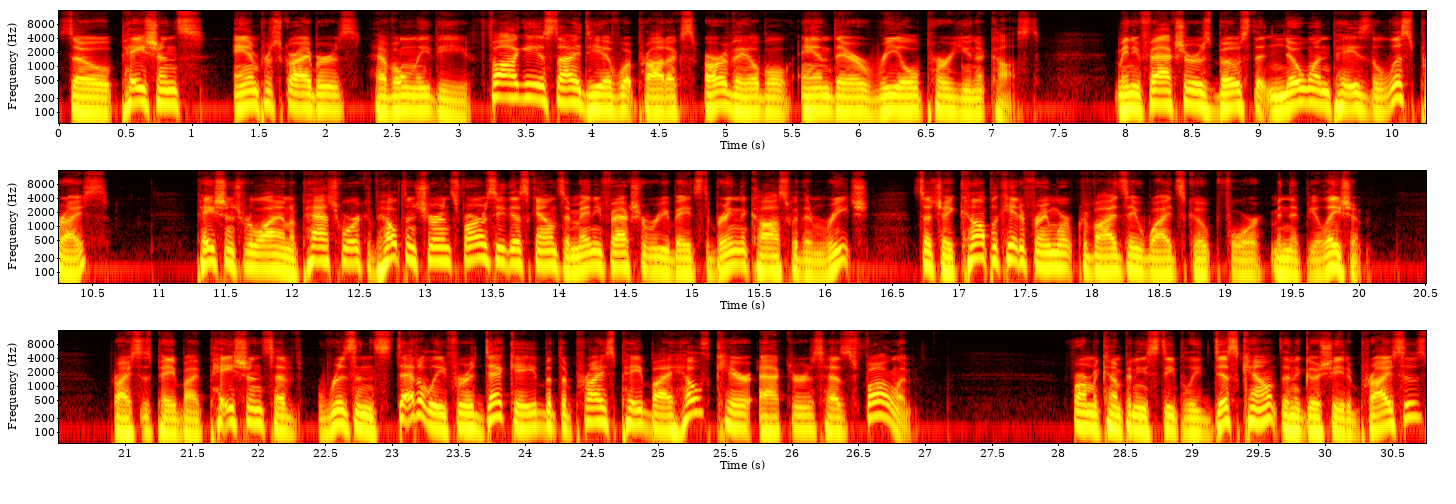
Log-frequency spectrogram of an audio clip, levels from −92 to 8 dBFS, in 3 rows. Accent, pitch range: American, 110-140 Hz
